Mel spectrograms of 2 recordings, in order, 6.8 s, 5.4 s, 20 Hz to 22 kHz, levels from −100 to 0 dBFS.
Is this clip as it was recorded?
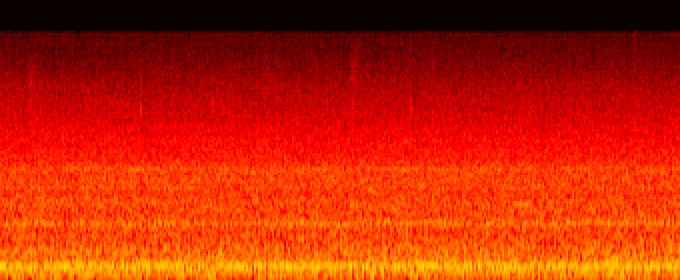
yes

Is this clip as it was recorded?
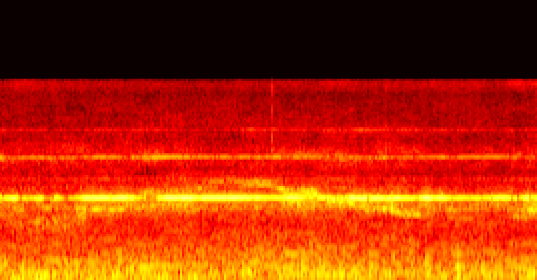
no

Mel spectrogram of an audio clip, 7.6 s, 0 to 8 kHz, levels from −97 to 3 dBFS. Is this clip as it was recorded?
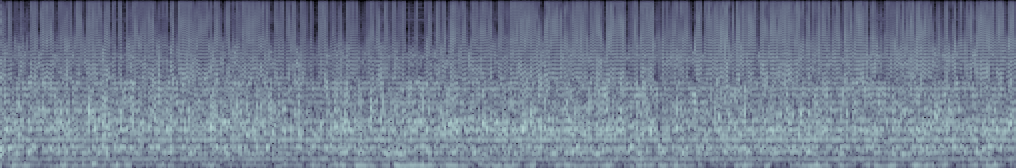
no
